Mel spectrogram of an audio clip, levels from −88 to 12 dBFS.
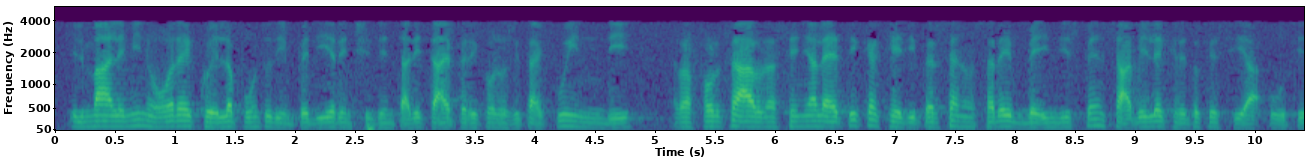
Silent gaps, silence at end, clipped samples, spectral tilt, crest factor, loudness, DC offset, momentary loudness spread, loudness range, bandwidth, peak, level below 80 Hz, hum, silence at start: none; 0 s; under 0.1%; -10 dB/octave; 22 dB; -24 LUFS; under 0.1%; 9 LU; 3 LU; 4.1 kHz; 0 dBFS; -50 dBFS; none; 0.15 s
